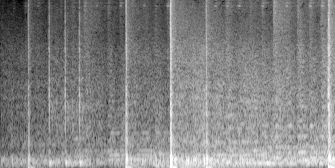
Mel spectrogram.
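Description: Fireworks going off: irregular sharp bangs from shells bursting, growing louder as the sound fades in, with music underneath.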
